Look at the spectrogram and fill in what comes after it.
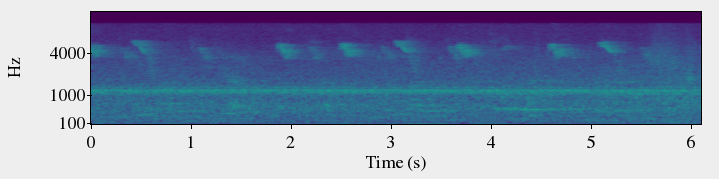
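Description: A small bird chirping over and over, short high notes that fall slightly, coming every half second or so, over a faint steady high-pitched tone.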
